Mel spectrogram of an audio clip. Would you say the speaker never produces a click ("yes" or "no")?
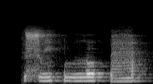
yes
